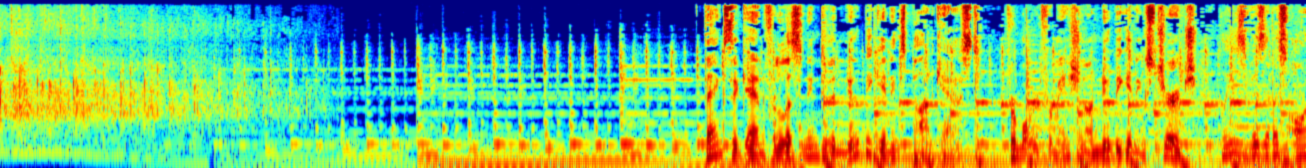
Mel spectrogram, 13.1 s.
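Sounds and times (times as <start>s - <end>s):
audience hand clapping: 0.0s - 3.5s
keyboard music with sustained bass notes: 1.7s - 13.0s
speech: 7.1s - 13.0s.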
